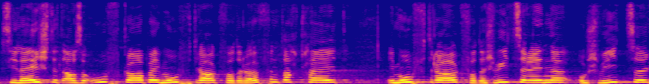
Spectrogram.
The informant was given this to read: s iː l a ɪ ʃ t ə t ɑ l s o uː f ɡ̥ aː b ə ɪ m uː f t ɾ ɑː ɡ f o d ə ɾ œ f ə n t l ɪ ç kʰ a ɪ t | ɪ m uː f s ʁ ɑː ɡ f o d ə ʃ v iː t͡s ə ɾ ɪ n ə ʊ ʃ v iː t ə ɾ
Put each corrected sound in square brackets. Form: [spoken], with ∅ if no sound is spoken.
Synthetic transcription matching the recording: s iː l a ɪ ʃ t ə t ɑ l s o uː f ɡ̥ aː b ə ɪ m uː f t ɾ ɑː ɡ f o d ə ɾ œ f ə n t l ɪ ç kʰ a ɪ t | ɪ m uː f [t] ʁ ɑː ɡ f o d ə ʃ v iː t͡s ə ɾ ɪ n ə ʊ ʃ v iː [t͡s] ə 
